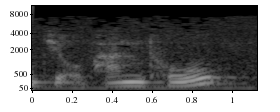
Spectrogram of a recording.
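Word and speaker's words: 九盘荼: 九盘茶鬼，这个九盘茶呀我以前不讲过，本来是读九盘图，但是一般人都不认识这个字，就念成一个茶，那么印也就印成一个茶字，本来是九盘图。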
